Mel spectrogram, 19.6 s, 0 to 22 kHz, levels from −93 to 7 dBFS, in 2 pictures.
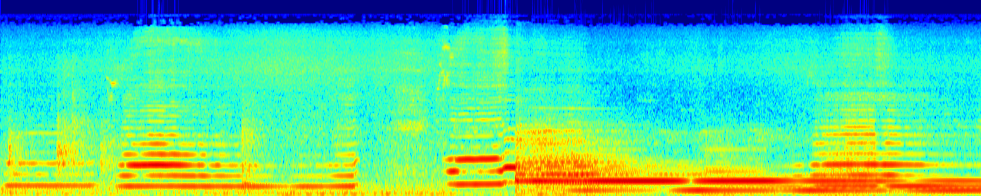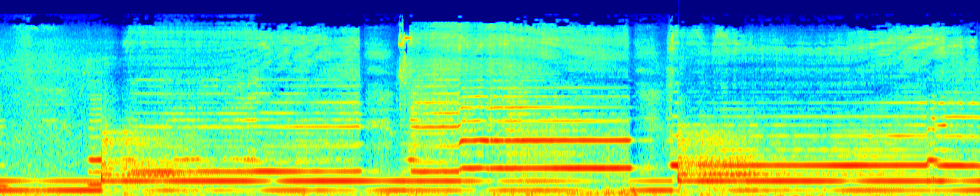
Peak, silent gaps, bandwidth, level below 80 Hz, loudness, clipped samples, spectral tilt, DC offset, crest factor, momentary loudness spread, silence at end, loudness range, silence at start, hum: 0 dBFS; none; 13.5 kHz; -30 dBFS; -9 LUFS; under 0.1%; -6.5 dB/octave; under 0.1%; 8 dB; 11 LU; 0 s; 6 LU; 0 s; none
